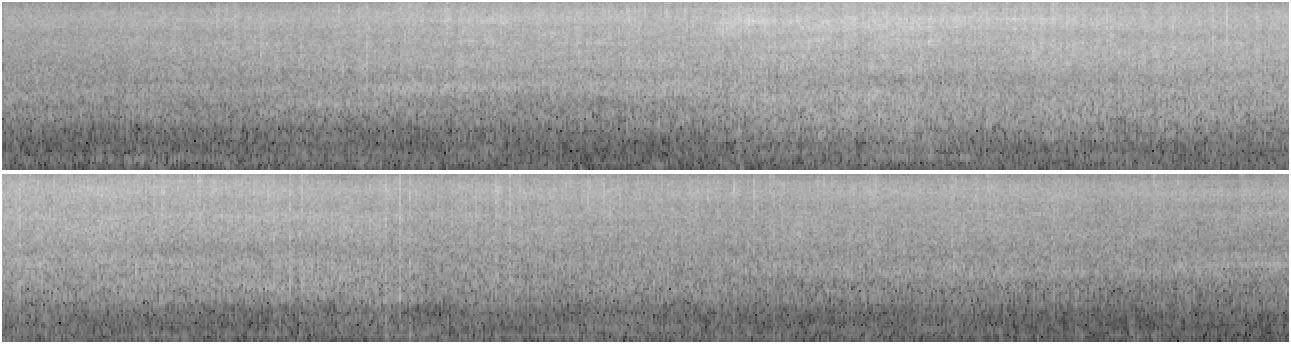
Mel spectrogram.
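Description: Märklin model electric railcar running on metal track: a steady rolling hiss and rumble of the wheels and motor, growing louder from about four seconds in and easing off again after about ten seconds.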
